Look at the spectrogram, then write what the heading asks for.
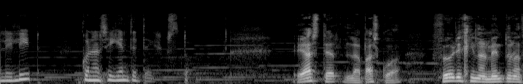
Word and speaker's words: Easter: Después de que Constantino decidiera cristianizar el imperio, la Pascua cambió para representar a Jesús, pero en sus raíces, Easter, que se pronuncia como Istar, está dedicada por completo a la celebración de la fertilidad y el sexo.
